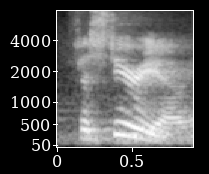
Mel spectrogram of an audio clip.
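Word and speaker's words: Pfiesteria: Okay, it's called Fisteria, another one of the mysteries of the English language is why is that pronounced Fisteria? Why do we even bother to put the P on the front of it? Okay, usually you'd expect it to be PH, but it's not, it's PF.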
